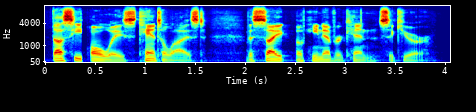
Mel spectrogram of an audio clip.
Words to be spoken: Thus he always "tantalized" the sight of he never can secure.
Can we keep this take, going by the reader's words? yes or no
yes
